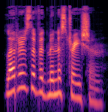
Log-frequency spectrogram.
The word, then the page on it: letters of administration: American English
